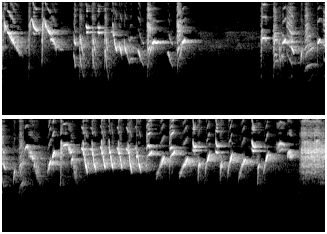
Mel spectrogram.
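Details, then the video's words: European goldfinch singing the koкil style of song, a bright, fast twittering run of sharp chirps and buzzy trills, broken by a brief pause near the two-second mark before a longer rapid sequence of repeated notes. "Щегол пение кокил песса"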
